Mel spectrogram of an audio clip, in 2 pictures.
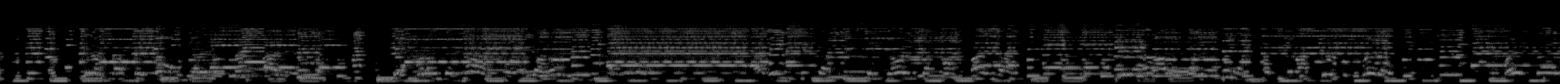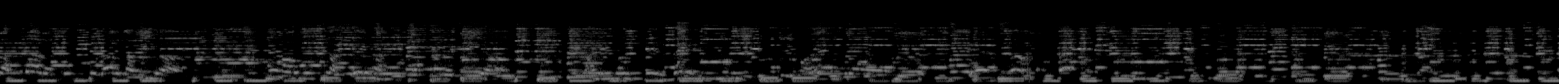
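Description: Button accordion and acoustic guitar playing a rhythmic folk tune together, with steady pulsing bass notes under the accordion melody.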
